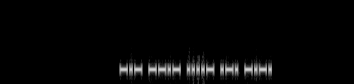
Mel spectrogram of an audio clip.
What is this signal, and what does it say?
Morse code, heard as a keyed tone, about 53 wpm, 700 Hz. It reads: KQ4RC
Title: USA Call Signs - 5 Characters - 6x Character Spacing - 50wpm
